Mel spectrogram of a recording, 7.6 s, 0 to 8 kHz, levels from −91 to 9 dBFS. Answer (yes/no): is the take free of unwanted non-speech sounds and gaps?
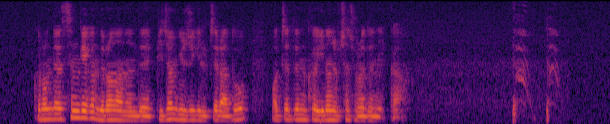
no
